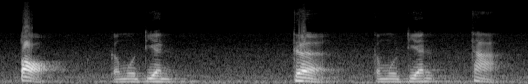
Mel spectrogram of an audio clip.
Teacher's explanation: keluar dari ujung lidah bertemu dengan gigi bagian atas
